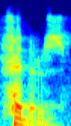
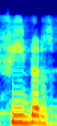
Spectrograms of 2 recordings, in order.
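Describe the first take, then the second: First: The first vowel is a short 'e' sound. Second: The first vowel is a long 'ee' sound. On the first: The speaker calls it right. "लफ्ज़ की pronunciation है फेदर" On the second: The speaker calls it wrong. "आम तौर पे फीदर्स पढ़ लेते हैं, जो कि बेसिकली गलत है"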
